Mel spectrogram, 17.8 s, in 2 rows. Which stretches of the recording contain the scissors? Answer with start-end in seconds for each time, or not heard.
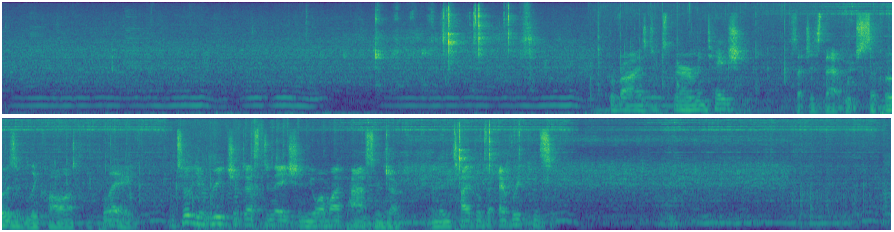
3.4-5.3, 12.6-14.2.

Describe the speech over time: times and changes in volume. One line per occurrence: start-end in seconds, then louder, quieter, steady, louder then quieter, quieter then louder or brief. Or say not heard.
6.0-14.4 steady.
